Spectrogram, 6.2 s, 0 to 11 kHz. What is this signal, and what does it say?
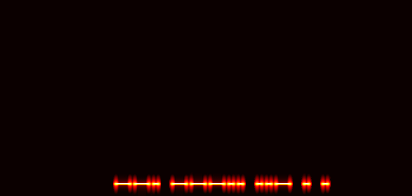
Morse code, heard as a keyed tone, about 17 wpm, 700 Hz. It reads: G8UEE
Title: DXCC-100 Call Signs - 5 Characters - Repeated 3x - 17wpm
